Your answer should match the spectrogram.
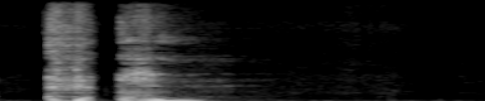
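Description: A person clearing their throat: two short, loud bursts in quick succession, the second falling in pitch.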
